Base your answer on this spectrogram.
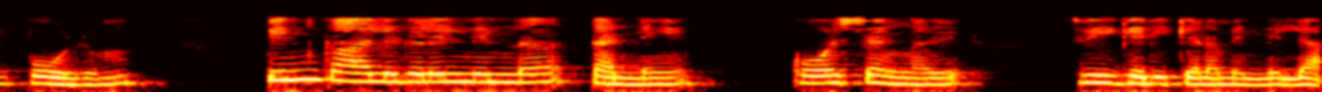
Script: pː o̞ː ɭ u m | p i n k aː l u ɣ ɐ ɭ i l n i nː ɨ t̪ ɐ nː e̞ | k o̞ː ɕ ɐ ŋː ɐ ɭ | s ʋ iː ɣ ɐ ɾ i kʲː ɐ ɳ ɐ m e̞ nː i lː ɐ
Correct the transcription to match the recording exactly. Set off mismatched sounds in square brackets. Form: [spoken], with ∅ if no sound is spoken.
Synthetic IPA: pː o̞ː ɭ u m | p i n k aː l u ɣ ɐ ɭ i l n i nː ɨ t̪ ɐ nː e̞ | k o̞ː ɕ ɐ ŋː ɐ ɭ | s ʋ iː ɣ ɐ ɾ i kʲː ɐ ɳ ɐ m e̞ nː i lː ɐ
